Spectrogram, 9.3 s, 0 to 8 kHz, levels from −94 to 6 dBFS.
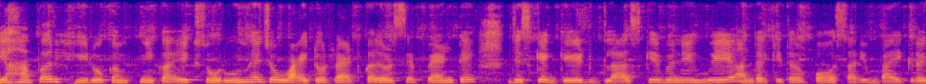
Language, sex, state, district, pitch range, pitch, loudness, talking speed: Hindi, female, Bihar, West Champaran, 190-210 Hz, 200 Hz, -21 LUFS, 195 wpm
